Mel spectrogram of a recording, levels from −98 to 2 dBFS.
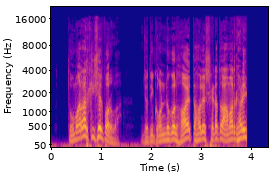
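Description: Right at 3.91 s the speech hits a cut-off end: the final buffers never got written, so it stops mid-sound and drops straight to digital silence, no decay.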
